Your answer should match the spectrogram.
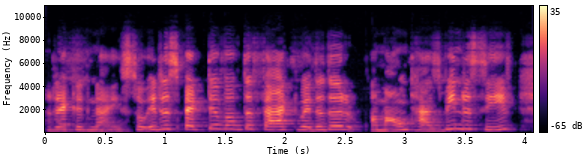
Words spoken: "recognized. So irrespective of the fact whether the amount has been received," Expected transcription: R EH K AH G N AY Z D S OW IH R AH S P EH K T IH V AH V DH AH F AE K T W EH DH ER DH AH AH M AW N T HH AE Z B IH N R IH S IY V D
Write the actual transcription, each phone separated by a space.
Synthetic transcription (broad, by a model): R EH K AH G N AY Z S OW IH R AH S P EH K T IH V AH V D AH F AE K T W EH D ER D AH AH M AW N T HH AE Z B IH N R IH S IY V D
